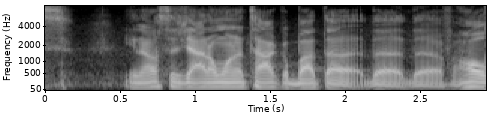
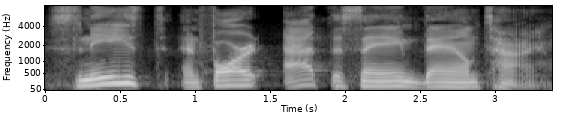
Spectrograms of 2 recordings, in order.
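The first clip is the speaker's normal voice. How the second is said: drawn-out, each word weighed; slow emphatic; much slower than usual. Real, not acted. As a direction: spell it out slowly. Slowed for emphasis.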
